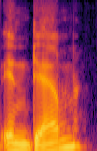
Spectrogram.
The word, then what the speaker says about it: Indemn: Indem. The M is silent.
